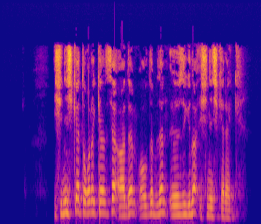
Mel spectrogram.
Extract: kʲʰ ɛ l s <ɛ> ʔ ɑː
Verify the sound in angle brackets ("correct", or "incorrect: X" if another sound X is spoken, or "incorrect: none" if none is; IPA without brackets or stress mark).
correct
